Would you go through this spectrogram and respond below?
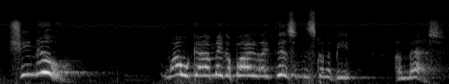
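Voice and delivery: usual speaking voice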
